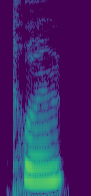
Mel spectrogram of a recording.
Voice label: "屯", Chinese

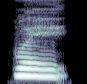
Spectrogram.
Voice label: "胃", Chinese

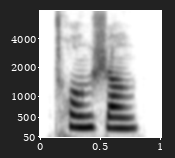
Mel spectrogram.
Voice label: "创伤", Chinese

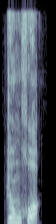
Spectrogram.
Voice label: "荣获", Chinese

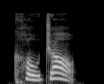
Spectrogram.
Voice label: "口罩", Chinese

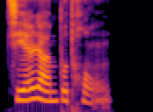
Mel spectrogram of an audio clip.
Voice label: "截然不同", Chinese

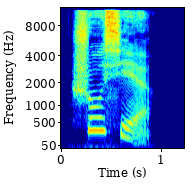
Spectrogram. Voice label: "书写", Chinese

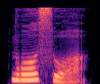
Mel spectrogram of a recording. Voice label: "摸索", Chinese

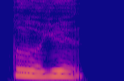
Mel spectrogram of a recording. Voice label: "厄运", Chinese

